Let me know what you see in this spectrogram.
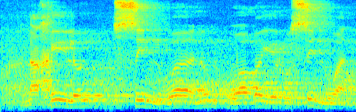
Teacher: Nun mati jumpa dengan waw, dia tak boleh dengung situ sebab melibatkan fi kalimatin wahidah. Dia tidak termasuk hukum idgham ma'al gunnah. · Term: izhar mutlak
